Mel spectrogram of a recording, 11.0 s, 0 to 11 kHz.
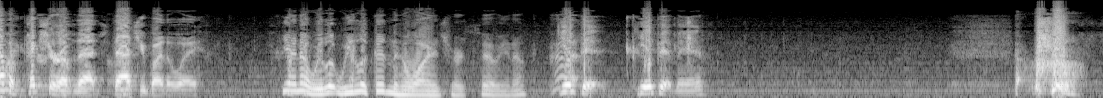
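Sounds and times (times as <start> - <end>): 
speech: 0.0 - 2.1, 2.8 - 7.2
single sharp loud sneeze with short intake breath: 10.2 - 11.0.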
